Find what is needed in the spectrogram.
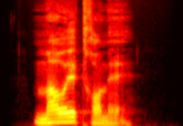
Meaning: Jew's harp, mouth harp
- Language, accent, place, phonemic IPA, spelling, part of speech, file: German, Germany, Berlin, /maʊ̯ltʁɔml̩/, Maultrommel, noun, De-Maultrommel.ogg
